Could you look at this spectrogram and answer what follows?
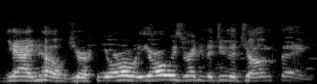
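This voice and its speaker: A man's voice: high voice, fairly even intonation, brisk, soft background music. A man talking casually at a tabletop role-playing game, rambling a bit and hesitating, recorded on a lo-fi microphone. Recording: dull, lo-fi microphone sound.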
